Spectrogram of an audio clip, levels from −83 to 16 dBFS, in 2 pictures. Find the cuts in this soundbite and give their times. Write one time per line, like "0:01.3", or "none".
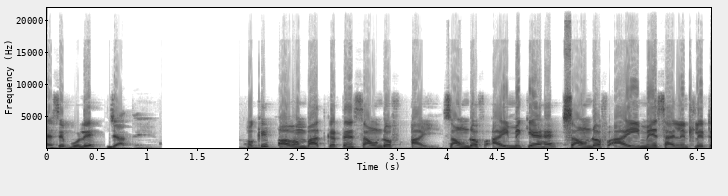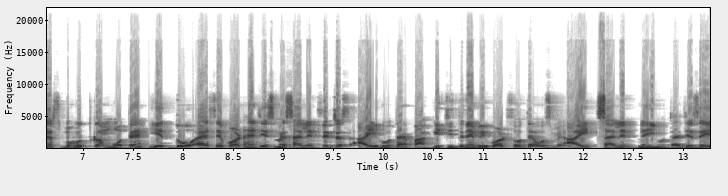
none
